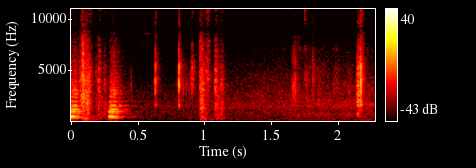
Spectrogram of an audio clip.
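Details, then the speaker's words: Flood-damaged 2012 Ford Focus, submerged to the roof in Hurricane Helene and sitting for months: two quick horn toots then faint chirps as the alarm triggers the moment the battery is connected, showing the body control module has power. "uhoh alarm's going off that's good right yo the key"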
